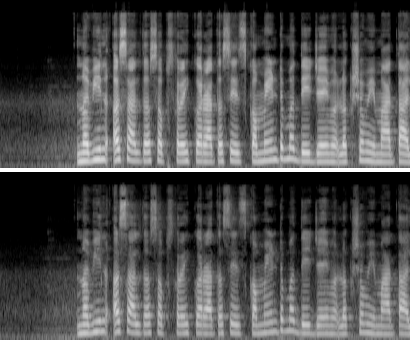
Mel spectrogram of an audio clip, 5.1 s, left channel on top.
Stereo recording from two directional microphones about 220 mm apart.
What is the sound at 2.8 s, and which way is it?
Speech, 20° left (ahead or behind).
